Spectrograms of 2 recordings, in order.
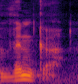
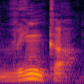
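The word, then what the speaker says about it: Vinča: Alright, here's our video today, the science of the Vinca. Or some people pronounce it Vinca, with a V, like a V. A lot of natives in the area would call it Vinca.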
